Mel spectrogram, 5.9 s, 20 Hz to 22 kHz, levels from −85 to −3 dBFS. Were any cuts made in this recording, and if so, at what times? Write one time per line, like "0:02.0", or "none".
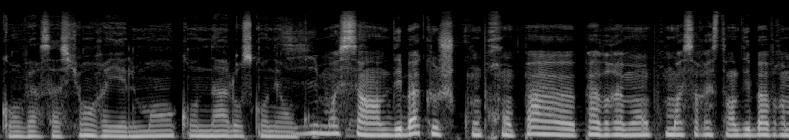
0:02.3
